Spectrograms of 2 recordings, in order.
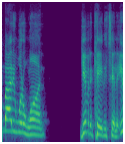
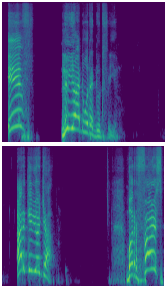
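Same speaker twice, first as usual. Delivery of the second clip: the Turk impression; 11 semitones higher than usual. The Turk confronting Punch Drunk Boxing, high and indignant. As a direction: demand it like an offended boss. Impression mocking his teeth.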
